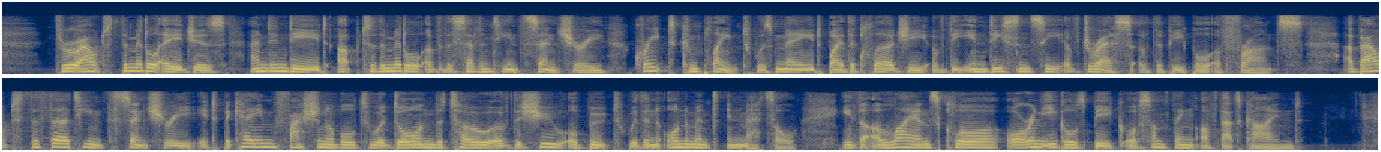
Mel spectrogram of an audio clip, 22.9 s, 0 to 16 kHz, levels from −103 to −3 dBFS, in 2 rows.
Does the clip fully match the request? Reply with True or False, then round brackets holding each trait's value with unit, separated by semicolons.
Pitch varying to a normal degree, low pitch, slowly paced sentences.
False (4.0 semitones; 130 Hz; 175 wpm)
